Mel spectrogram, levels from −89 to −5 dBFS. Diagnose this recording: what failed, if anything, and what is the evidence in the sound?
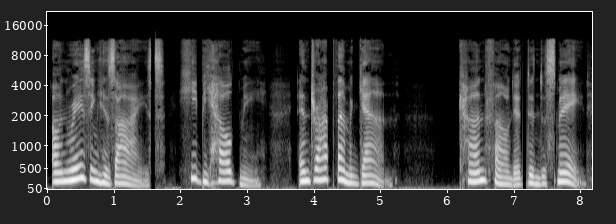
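The failure is at the codec stage: a gap at a join of encoded pieces, heard twice in the speech, from 1.56 to 1.63 s (about 68 ms) and from 7.14 to 7.20 s (about 64 ms). Each piece was encoded on its own and then butted together untrimmed, so encoder start-up delay and final-frame padding leave dead air. On a waveform each shows as a flat dropout with smeared edges; a spectrogram shows a clean vertical blank band, slightly smeared, before the speech resumes where it stopped.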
